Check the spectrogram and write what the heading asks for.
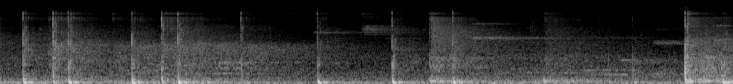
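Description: Volleyball being hit and bouncing on a sports-court floor: an irregular series of sharp slaps and thuds, about ten in all, with a few brief high squeaks.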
